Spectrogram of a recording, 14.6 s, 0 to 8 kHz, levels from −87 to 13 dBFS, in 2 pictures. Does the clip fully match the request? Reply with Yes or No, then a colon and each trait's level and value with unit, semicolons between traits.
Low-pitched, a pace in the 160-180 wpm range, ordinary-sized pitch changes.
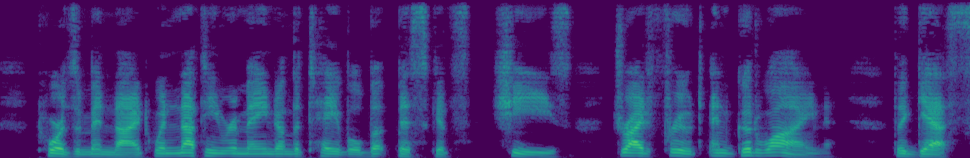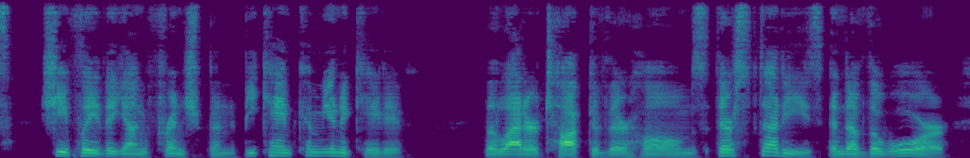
No: low, 120 Hz; average, 150 wpm; average, 4.8 semitones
